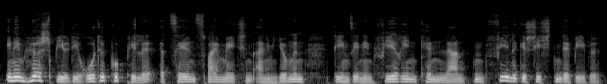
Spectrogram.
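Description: A man's voice: fairly low pitch, lively intonation, fast talker, mellow. A man presenting a children's Bible program in scripted narration, instructing listeners directly.

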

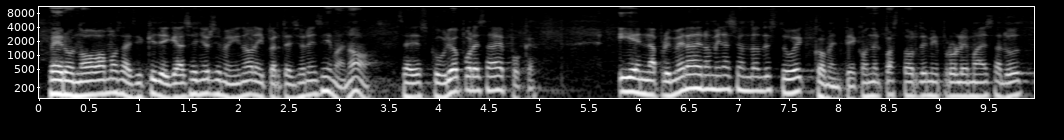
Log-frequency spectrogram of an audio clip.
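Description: A man preaching a sermon in a measured, deliberate way, stressing key words. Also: mid-range voice, warm tone.

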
